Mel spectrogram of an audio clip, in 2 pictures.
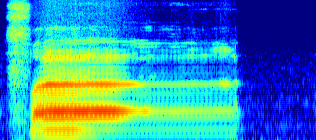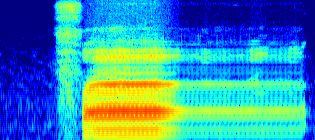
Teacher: اوپر والے دو دانتوں کا سرا اور نیچے کے ہونٹ کا اندرونی حصہ، اس سے فا ادا ہوتا ہے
